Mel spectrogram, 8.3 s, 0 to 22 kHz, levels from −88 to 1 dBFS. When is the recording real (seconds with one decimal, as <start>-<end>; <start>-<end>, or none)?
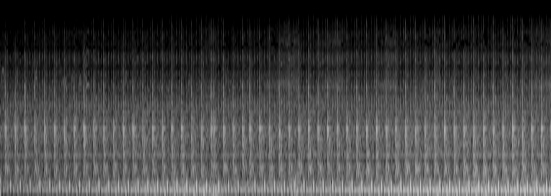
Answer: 0.0-8.3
